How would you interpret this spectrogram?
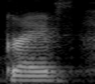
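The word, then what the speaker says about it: Greaves: I've read both Emotional Intelligence and Emotional Intelligence 2.0 with Travis Bradberry, and I think it's Gene Graves is how you say that, Graves.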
